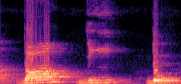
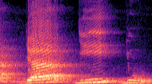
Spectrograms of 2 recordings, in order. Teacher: jim dilafazkan dengan suara yang tipis, kemudian dengan pita suara yang dibuka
